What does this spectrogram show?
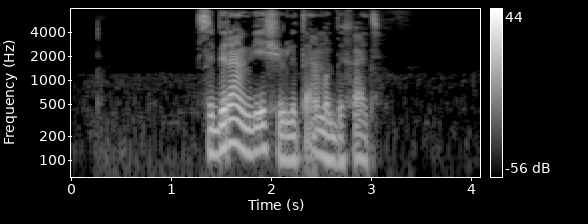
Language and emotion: Russian, neutral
